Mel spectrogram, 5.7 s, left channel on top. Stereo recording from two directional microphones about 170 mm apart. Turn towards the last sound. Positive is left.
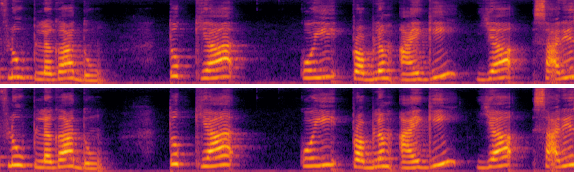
turn(degrees=-30)  # may be behind; listen again after turning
